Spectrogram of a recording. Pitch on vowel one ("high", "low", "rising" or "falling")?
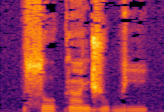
high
